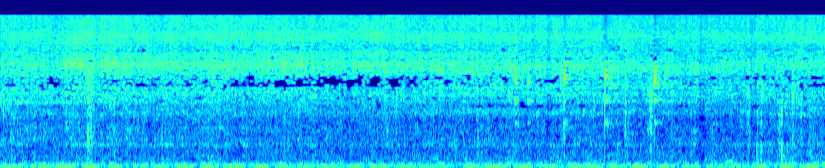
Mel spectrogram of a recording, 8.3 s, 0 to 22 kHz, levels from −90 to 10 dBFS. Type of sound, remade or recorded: recorded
